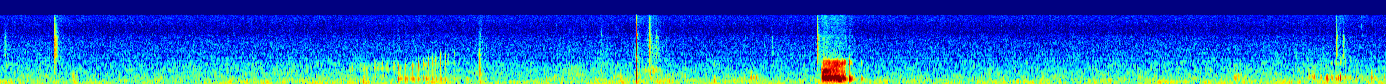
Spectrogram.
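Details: Person's own stomach noises: quiet gurgling and a louder brief growl against near-silence, ordinary bowel sounds (borborygmi).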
